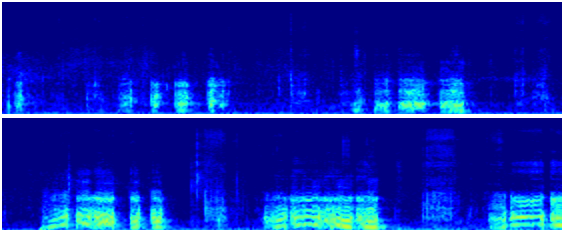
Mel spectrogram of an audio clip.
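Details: Pug with encephalitis during a recurring seizure, giving strained, moaning cries in irregular bursts of about one second. The later cries grow longer and louder, with short silent gaps between them.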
